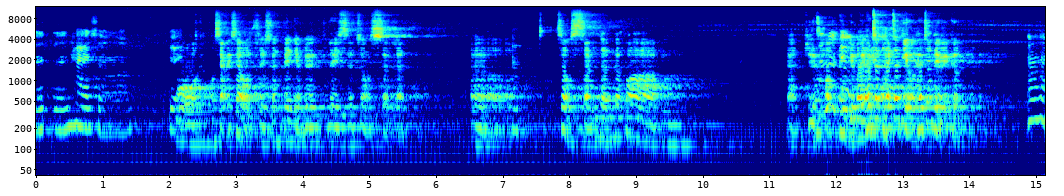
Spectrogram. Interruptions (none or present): present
